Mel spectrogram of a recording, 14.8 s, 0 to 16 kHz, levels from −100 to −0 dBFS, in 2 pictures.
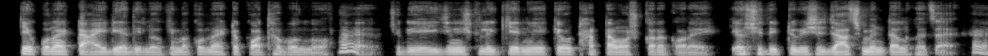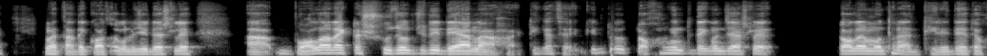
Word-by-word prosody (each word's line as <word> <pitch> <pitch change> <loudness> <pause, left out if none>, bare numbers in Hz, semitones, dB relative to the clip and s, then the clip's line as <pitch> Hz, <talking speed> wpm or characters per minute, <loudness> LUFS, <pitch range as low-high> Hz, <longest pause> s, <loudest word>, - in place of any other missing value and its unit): কেউ 125 -3 +2
কোনো 120 -1 +2
একটা 115 - +2
আইডিয়া 110 +1 0
দিল 95 -1 -5
কিংবা 100 -2 -5
কোনো 110 -1 -3
একটা 105 - -5
কথা 95 +4 -2
বললো, 90 -4 -5 0.2
হ্যাঁ? - - -4 0.2
যদি 105 0 -7
এই 105 - -2
জিনিসগুলিকে 110 0 -2
নিয়ে 105 0 -1
কেউ 105 -1 0
ঠাট্টা 105 - -2
মস্করা 95 - -5
করে, - - -6 0.2
কেউ 115 - -2
যদি 125 -4 -4
একটু - - -5
বেশি 105 +1 -1
judgemental 100 -1 +1
হয়ে - - -8
যায়। - - -7
হ্যা? - - -5 0.3
কিংবা - - +3
তাদের 110 +1 +2
কথাগুলি 115 +1 +2
যদি 120 -1 +3
আসলে 125 +1 +2 0.5
আ - - +5 0.3
বলার 155 +6 +7
একটা 155 - -2
সুযোগ 150 0 +3
যদি 145 +1 +3
দেওয়া 125 0 +10
না 105 - +3
হয়। - - -10
ঠিক 140 -1 -12
আছে? 135 - -10 0.2
কিন্তু 165 +1 -9 0.2
তখন 150 - -2
কিন্তু 145 -3 0
দেখবেন 130 0 +2
যে - - +7
আসলে - - +2 0.6
দলের 130 +1 +6
মধ্যে 125 0 +2
না - - +3
ধীরে, 110 -2 -4
ধীরে 120 -1 +2
115 Hz, 215 wpm, -24 LUFS, 105-130 Hz, 0.6 s, দেওয়া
